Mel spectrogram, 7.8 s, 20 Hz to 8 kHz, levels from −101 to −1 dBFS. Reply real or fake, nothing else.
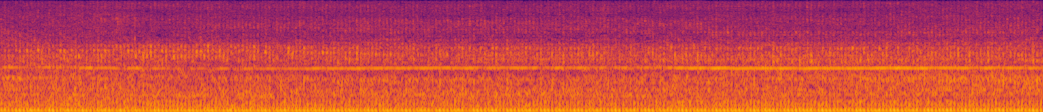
real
